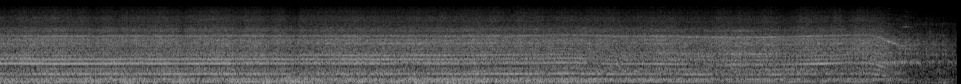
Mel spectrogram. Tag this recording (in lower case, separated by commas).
truck, vehicle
